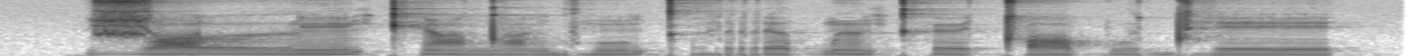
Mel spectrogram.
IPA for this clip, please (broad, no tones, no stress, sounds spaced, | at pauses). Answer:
ʑ ɒ lː ẽ kʰ ẽ dˤ ũ ɡʱ ũ kʼ ə̤ r ə ɓ ə̃ kʰ ø tʼ ɒ p u dʱ e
